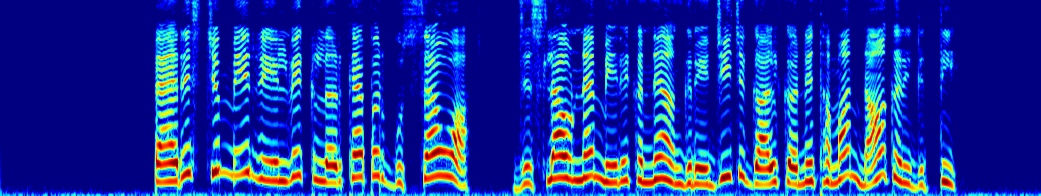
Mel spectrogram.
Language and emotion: Dogri, angry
